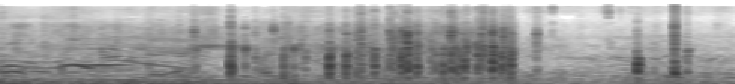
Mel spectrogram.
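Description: Several men clap their hands.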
